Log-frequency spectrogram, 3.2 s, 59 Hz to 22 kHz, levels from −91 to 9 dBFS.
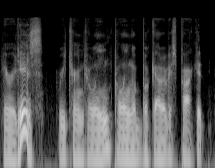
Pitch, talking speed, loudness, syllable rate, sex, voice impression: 85 Hz, 225 wpm, -19 LUFS, 6.9 syllables/s, male, masculine, middle-aged, thick, slightly relaxed, slightly powerful, bright, muffled, raspy, cool, calm, mature, friendly, reassuring, wild, lively, slightly kind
